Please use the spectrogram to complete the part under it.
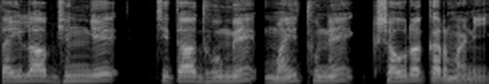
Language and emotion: Kannada, neutral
